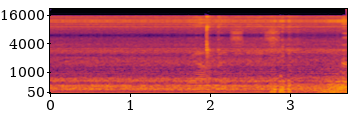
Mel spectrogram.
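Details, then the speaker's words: 10-year-old Heil gas furnace after the noisy inducer exhaust fan was replaced with a new one. A steady smooth fan hum with no rattle or scraping, then a deeper rumble as the burner lights; the new inducer is quiet and operating normally. "yeah much much much much better it's quiet it's quiet"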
